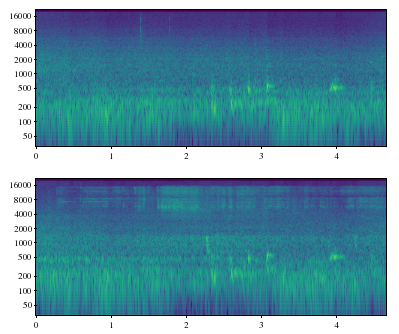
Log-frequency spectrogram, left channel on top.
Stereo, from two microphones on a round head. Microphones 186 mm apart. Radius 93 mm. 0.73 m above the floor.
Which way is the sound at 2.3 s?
35° left (ahead or behind).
